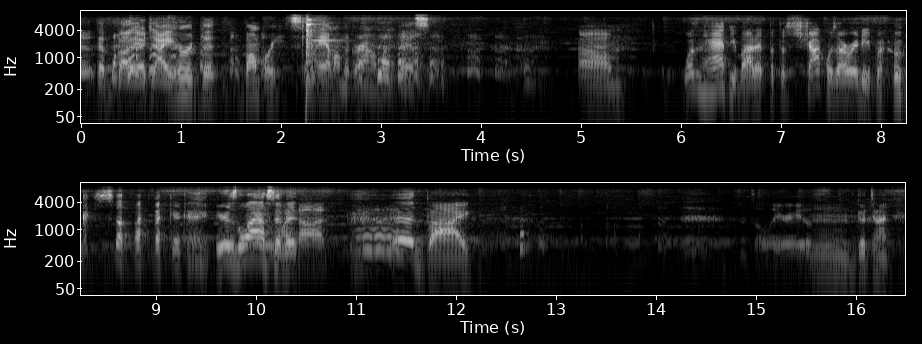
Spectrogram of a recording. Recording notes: A sit down at Lagano's Cafe (Eastlake, OH).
